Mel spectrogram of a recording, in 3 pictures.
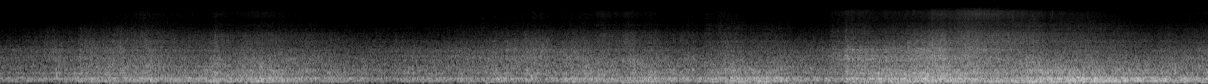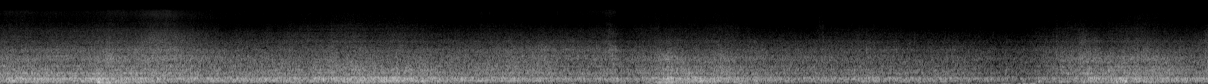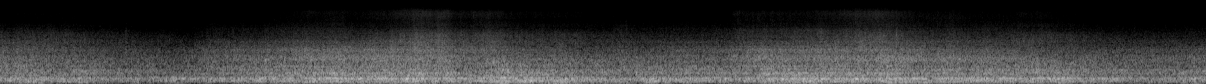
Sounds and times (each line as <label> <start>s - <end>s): waves on the rocky seashore 0.0s - 36.2s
